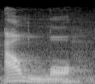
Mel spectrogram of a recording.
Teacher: Jadi lidahnya, lidah pangkal lidah atau lidah bagian belakang itu terangkat seperti sendok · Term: lafal Allah, lafzul jalalah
